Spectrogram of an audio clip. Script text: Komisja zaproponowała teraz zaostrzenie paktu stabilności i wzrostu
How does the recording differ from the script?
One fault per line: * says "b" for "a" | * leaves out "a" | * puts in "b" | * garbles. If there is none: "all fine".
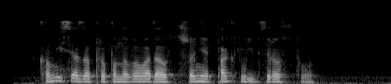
* leaves out "teraz"
* leaves out "stabilności"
